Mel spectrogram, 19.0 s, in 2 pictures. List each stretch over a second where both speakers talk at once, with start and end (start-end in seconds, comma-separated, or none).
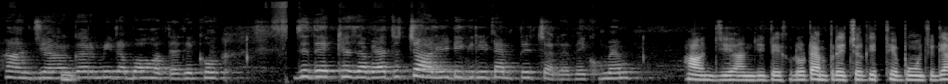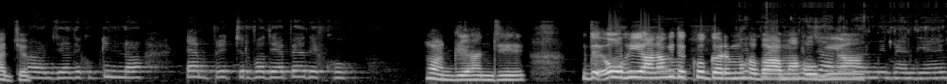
none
